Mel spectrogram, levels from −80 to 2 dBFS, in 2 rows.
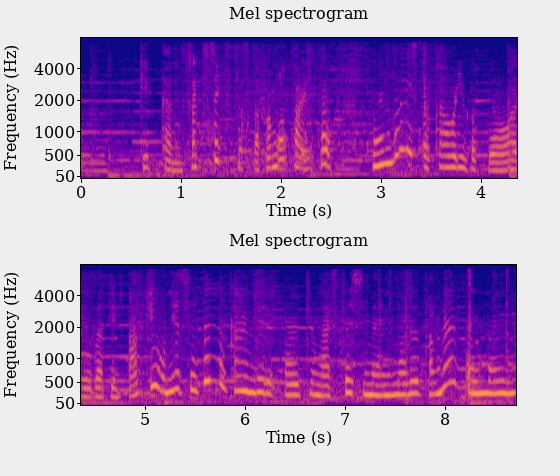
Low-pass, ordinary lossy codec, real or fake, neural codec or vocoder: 7.2 kHz; none; fake; codec, 24 kHz, 0.9 kbps, WavTokenizer, medium music audio release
